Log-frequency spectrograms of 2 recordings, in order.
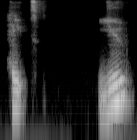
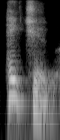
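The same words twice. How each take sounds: First: The t and y sounds stay separate. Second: The t and y blend into ch.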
